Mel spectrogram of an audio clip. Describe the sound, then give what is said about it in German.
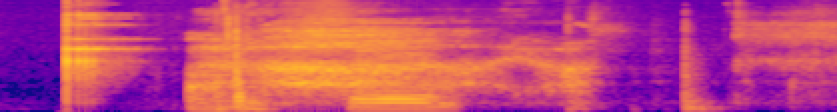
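A single bright, ringing clink of beer glasses in a toast, followed by breathy whispering and soft murmured voices that trail off with short pauses. “Lass uns doch mal anstoßen hier, auch mal nochmal fürs Feeling.”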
